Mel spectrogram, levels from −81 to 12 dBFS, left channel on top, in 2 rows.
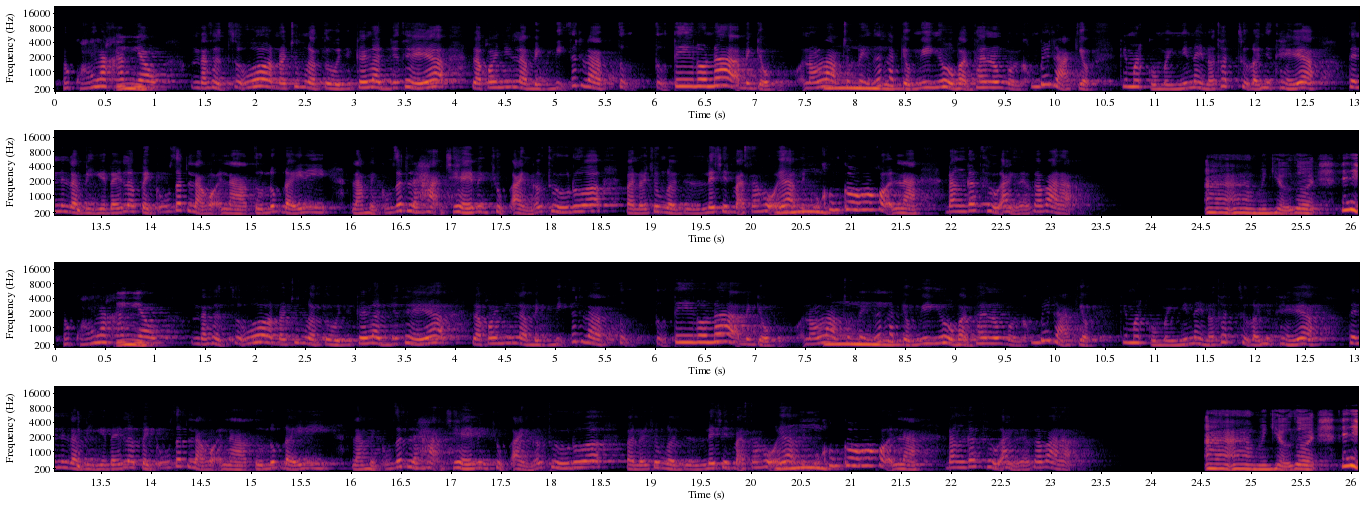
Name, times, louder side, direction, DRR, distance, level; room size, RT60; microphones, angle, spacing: voice 1, 0.1-1.0 1.4-10.4 10.7-23.2, left 1 dB, 45° left, 8 dB, 1.8 m, -31 dB
voice 2, 0.6-0.9 7.7-8.5 20.2-20.8 24.5-26.0, right 1 dB, 25° right, 15 dB, 1.0 m, -27 dB
24.0 x 21.0 x 5.9 m, 0.77 s
head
